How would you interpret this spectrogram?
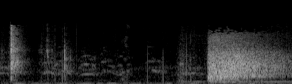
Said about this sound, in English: I ain't taking a chance on getting chewed up. I shoot him after I shoot his master. Maybe now he is close enough, huh? Yeah. Yeah, I can't miss.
